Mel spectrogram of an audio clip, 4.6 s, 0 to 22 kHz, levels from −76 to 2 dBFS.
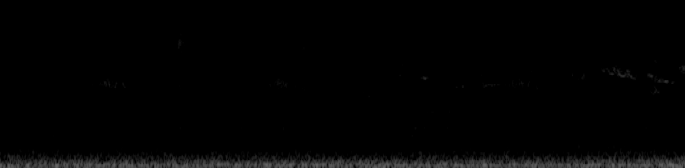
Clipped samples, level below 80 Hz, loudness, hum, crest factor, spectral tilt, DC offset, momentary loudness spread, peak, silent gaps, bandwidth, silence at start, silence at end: under 0.1%; -56 dBFS; -57 LUFS; none; 12 dB; -5 dB/octave; under 0.1%; 2 LU; -42 dBFS; none; 16 kHz; 0 s; 0 s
